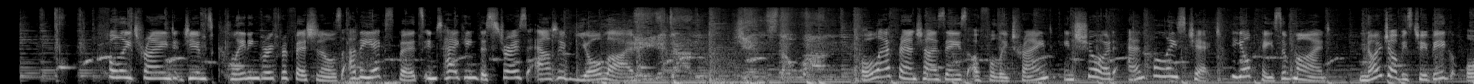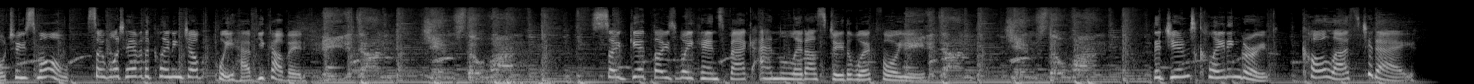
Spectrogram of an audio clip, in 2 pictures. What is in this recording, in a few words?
National TV Commercial; Jim's Cleaning Group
